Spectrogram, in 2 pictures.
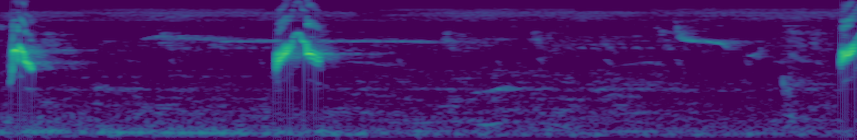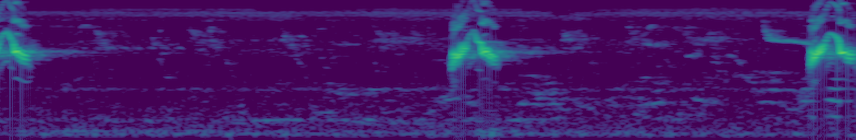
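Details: Morning song of a red-whiskered bulbul kept at home: loud, short downslurred double notes roughly every two to three seconds, with thin faint whistles between them and some light background noise.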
